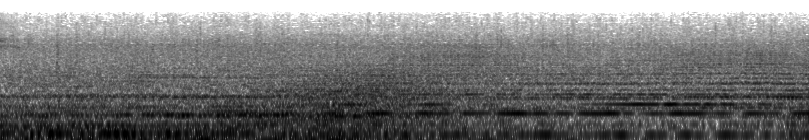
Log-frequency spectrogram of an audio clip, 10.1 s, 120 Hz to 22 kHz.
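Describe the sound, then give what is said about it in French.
Heavy, pounding rain pours down steadily, a dense, continuous hiss of drops drumming on surfaces, loud, with a low rumbling undertone throughout and no voices; rain in Raccoon City, the zombie-overrun city of the game Resident Evil 2 Remake. “Imaginez une pluie battante.”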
